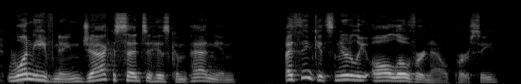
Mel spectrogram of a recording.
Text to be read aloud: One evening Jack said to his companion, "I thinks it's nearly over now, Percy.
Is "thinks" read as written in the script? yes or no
no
